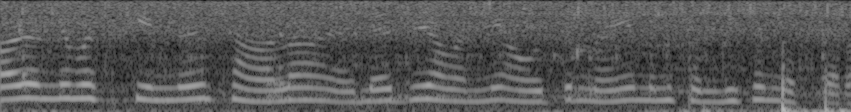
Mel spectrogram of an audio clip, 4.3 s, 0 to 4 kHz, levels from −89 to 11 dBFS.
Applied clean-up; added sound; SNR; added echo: none; Sink (filling or washing); 2 dB; none.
